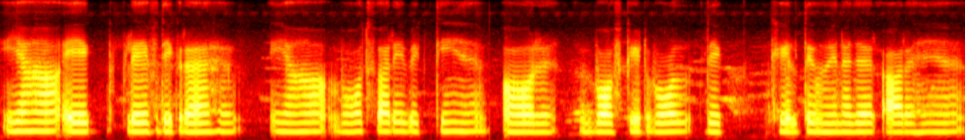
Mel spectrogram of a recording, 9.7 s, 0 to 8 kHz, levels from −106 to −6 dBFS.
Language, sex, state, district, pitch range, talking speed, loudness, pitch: Hindi, female, Chhattisgarh, Bilaspur, 185-195 Hz, 135 wpm, -20 LUFS, 190 Hz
